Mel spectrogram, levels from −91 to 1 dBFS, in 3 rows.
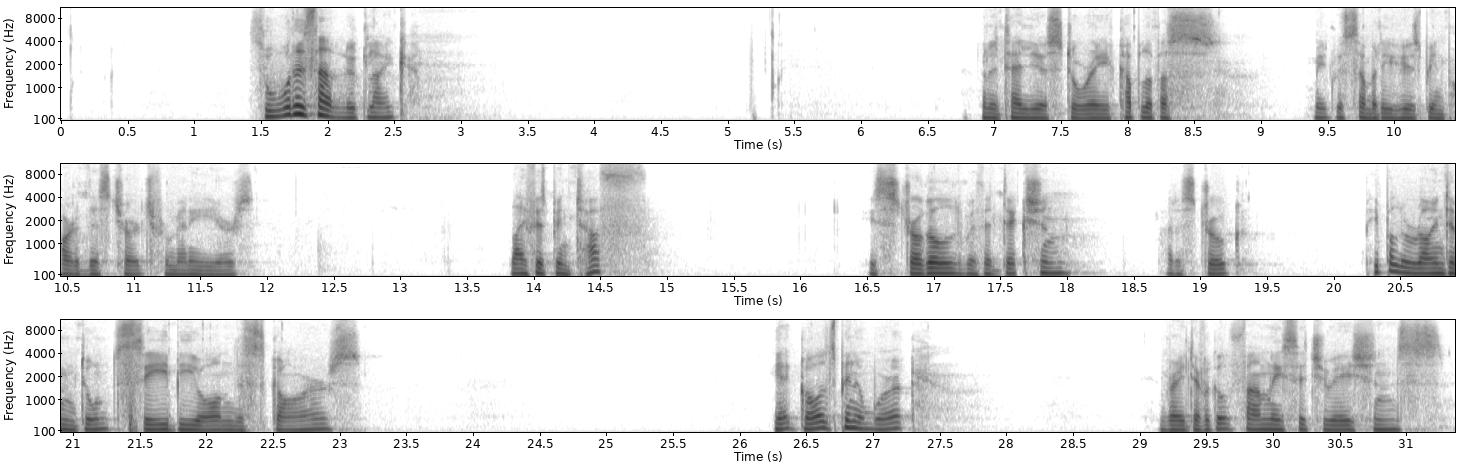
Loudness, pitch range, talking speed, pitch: -31 LUFS, 130-150 Hz, 110 wpm, 140 Hz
